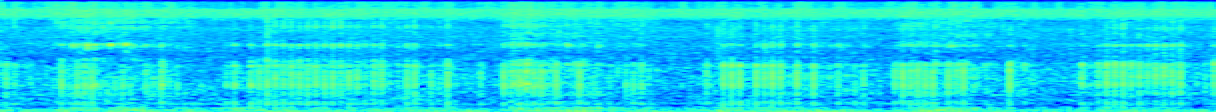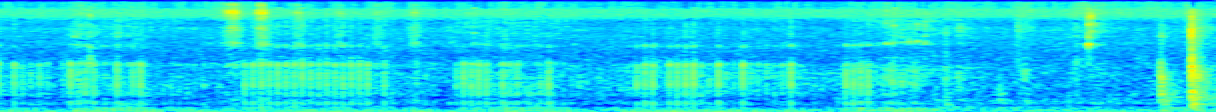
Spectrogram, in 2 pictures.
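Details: Domestic cat purring in its sleep, the sound resembling snoring: low vibrating rumble in steady repeating breath cycles over several seconds, with a brief soft click near the end, quiet room otherwise.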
